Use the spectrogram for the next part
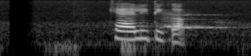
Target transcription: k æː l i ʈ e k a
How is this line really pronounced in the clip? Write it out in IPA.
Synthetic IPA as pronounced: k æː l i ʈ i k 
